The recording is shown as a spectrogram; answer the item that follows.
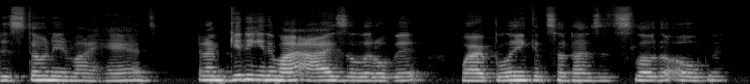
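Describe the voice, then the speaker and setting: In a high voice with monotone, flat intonation, a man speaks at a fairly slow pace. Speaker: Parkinson's patient, retired biotech executive; guest. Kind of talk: interview conversation. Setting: video call / live stream. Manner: halting, many fillers and repetitions. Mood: candid, reflective. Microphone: video call.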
